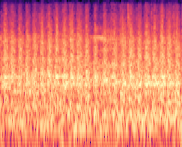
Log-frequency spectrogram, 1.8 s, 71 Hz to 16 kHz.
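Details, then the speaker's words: Rally car at speed on a gravel stage of the 2002 Acropolis Rally, nine miles from the finish, with a fast machine-gun rattle over engine and gravel noise. A puncture happened without hitting anything, and the shredded flat tire is flapping against the bodywork, forcing a stop to change it. "get another puncture this one with nine miles to go you hear the tire rattling against the bodywork he has to stop and change it"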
